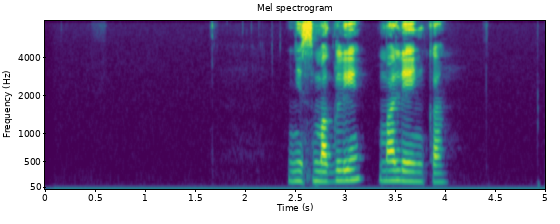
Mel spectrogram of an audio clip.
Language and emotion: Russian, neutral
